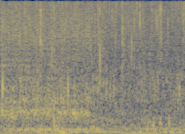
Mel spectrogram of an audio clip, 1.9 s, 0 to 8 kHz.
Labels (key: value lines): label: anthrophony, boat engine
recorder: SoundTrap 500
